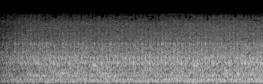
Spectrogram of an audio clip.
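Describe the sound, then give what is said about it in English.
A steady rumble of street traffic with engines idling at an intersection, a dense continuous wash of motor noise on the left that holds at the same loudness throughout, as a student with a cane crosses the intersection. “That surge of traffic on your left, it's safe to cross. She crosses. A car stops short.”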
